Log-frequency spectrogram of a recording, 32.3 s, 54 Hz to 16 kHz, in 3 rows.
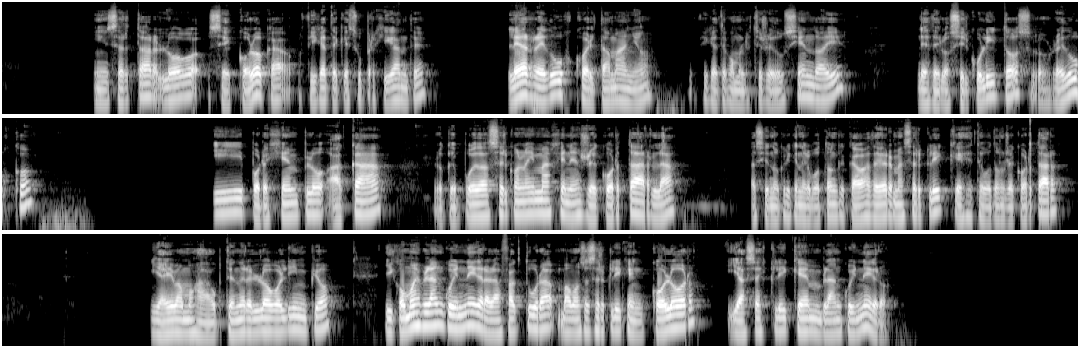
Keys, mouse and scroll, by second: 0.2 click, 1.5 click, 2.9 click, 4.7 click, 5.8 click, 7.2 click, 8.5 click, 9.8-10.9 drag, 11.3-14.8 drag, 16.5 click, 17.8 click, 22.6 click, 27.6 click, 31.4 click.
